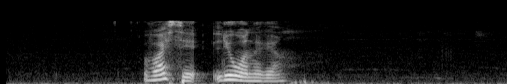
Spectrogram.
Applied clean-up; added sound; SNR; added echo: none; none; none; none.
